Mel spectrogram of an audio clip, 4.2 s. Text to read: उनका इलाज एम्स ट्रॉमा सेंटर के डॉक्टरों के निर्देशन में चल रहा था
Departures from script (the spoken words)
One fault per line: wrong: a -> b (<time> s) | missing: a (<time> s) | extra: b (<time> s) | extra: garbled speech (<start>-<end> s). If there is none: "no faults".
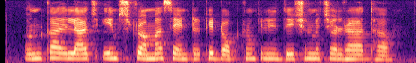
no faults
